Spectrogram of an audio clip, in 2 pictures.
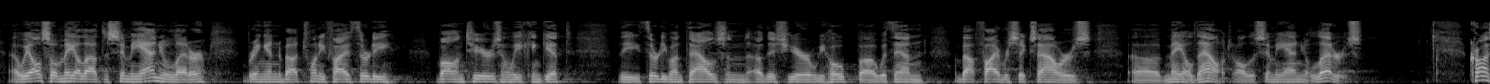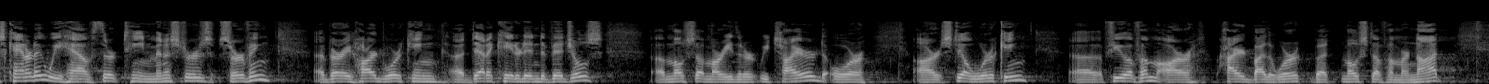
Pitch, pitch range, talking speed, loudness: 120 Hz, 115-140 Hz, 160 wpm, -26 LUFS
